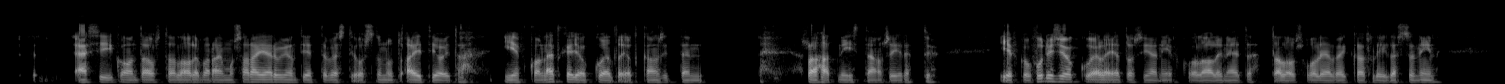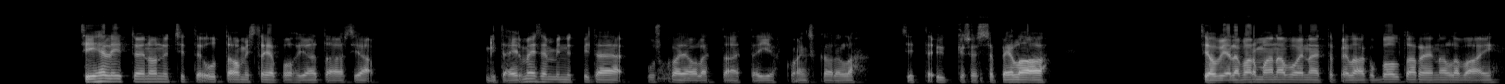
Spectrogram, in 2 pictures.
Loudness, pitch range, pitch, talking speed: -32 LUFS, 100-125 Hz, 110 Hz, 125 wpm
